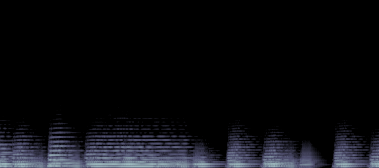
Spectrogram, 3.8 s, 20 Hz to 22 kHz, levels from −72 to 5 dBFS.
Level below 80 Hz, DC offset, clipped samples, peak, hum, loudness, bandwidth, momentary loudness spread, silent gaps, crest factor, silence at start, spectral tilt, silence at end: -60 dBFS; 0.4%; under 0.1%; -10 dBFS; none; -26 LUFS; 7 kHz; 6 LU; none; 14 dB; 0 s; -6.5 dB/octave; 0 s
